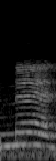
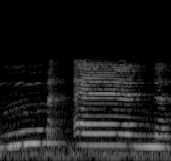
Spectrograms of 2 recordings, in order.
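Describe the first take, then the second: First: Said in the usual way. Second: "M-en" with a long hummed M sliding into a stretched "en"; sounded out slowly. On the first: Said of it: "until it sounds smooth". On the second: Shown as a demonstration. Teacher reading the word for pupils, sounded out slowly. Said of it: "let's read the word now".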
